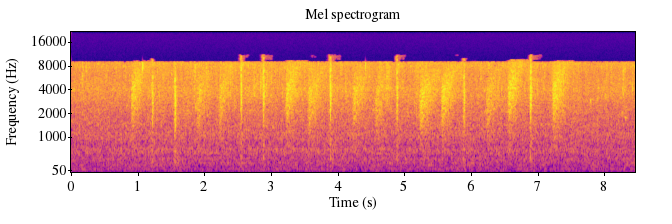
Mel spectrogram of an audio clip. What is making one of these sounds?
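Footsteps patter softly on a dirt path.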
